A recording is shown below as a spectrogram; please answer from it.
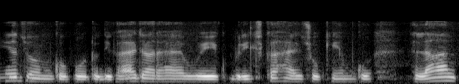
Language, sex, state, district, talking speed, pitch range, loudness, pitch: Hindi, male, Bihar, Kaimur, 220 wpm, 130-170 Hz, -17 LUFS, 140 Hz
